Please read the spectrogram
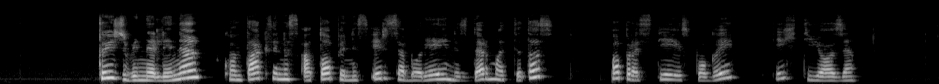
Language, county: Lithuanian, Kaunas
